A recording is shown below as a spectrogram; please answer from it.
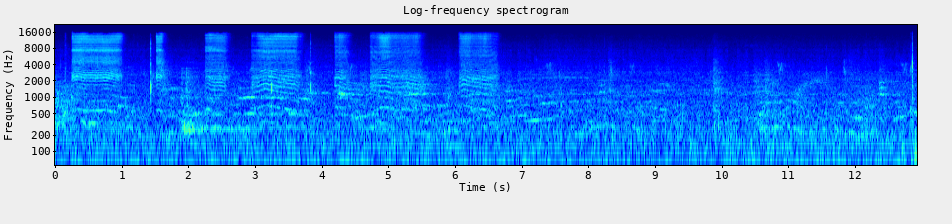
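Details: A chimpanzee at Tobu Zoo makes what may be whistling: wavering, breathy whistles in short bursts, with quieter background noise afterward.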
